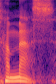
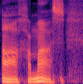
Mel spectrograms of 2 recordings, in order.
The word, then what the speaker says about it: Hamas: on the news um in Arabic it's Hamas Hamas the a sound is is common in Arabic uh in Hebrew there is no a sound it's ah Hamas which um to an Israeli sounds exactly like the Biblical word that means violence it comes up for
